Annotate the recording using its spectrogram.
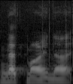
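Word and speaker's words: KnetMiner: a software tool called netminer it stands for knowledge network minor the K is silent and it's a web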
